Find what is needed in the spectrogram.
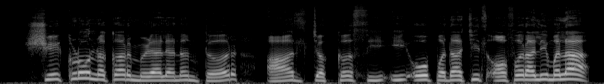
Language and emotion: Marathi, surprised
